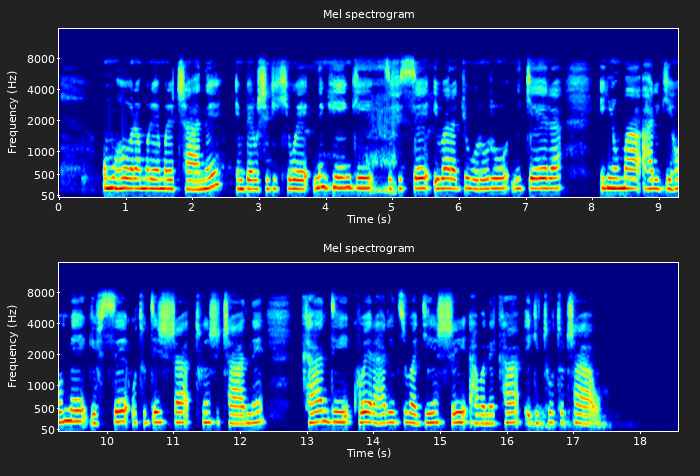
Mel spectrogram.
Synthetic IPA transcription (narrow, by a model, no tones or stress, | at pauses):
umuɦo̞ːɾamuɾe̞muɾe̞t͡ʃaːne̞ | imbe̞ɾeuʃiɡikʰiwe̞niŋ̥iːŋɡizifise̞ʔiβaɾaɾɟuβuɾuɾunibɟe̞ːɾa | iɲumahaɾiɡiɦo̞me̞ɡifi̥se̞utudiʃatwiːnʃit͡ʃaːne̞ | kʰaːndikʰuβe̞ːɾahaɾizuːβabɟiːnʃihaβo̞ne̞kʰaiɡitʰutot͡ʃaːwo̰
